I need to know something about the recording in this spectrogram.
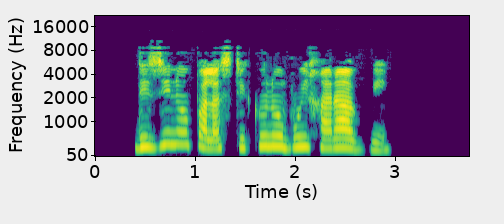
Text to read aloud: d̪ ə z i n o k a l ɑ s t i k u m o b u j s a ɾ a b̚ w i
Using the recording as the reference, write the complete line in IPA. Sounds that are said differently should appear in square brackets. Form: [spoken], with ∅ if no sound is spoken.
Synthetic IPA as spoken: d̪ ə z i n o [p] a l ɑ s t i k u [n] o b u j [x] a ɾ [ɑ] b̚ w i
